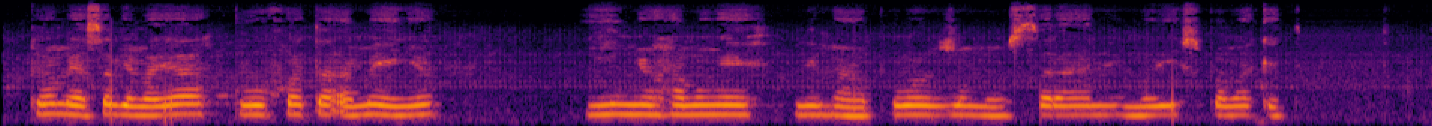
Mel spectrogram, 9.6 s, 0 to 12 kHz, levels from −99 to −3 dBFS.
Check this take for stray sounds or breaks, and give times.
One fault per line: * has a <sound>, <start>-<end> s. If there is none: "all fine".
all fine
